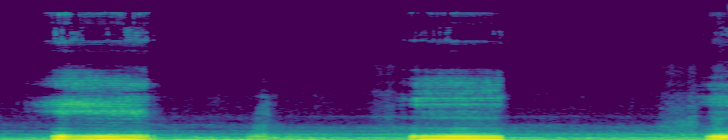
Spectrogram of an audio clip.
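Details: Snoring: repeated deep, vibrating snores about every three seconds, with a steady hum of room noise between them.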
